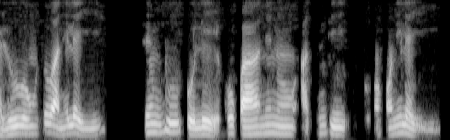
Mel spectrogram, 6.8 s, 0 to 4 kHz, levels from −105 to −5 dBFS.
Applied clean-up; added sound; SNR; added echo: none; none; none; none.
